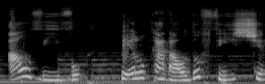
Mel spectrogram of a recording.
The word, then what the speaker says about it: FHIST: Lembrando que FIST se escreve F-H-I-S-T mudo.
